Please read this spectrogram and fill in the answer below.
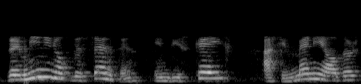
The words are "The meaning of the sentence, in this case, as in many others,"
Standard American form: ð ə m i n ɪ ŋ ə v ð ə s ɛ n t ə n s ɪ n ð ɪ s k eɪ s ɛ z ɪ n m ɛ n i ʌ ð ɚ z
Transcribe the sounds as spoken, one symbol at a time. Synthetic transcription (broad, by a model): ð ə m i n ɪ ŋ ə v ð ə s ɛ n t ə n s ɪ n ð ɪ s k eɪ s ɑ s ɪ n m ɛ n i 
